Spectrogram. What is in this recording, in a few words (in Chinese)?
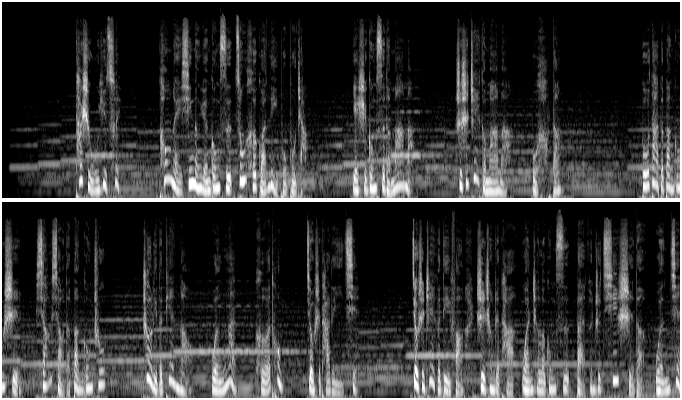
女, 人物专题; 生命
